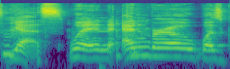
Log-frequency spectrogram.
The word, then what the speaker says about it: Edinburgh: Oh, it's Edinburgh. So it looks like Edinburgh, but it's pronounced Edinburgh.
